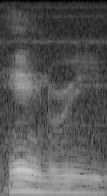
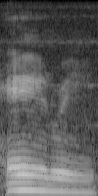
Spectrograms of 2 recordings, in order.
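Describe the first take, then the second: First: Whisper. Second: Said in the usual way. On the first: Real, not acted. Calling the dog softly.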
